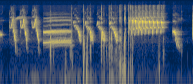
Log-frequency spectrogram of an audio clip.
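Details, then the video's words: An Asian pied starling sings in the morning, a dense medley of imitations: quick chirps, two steady held whistles, rapid descending notes and a long harsh buzzy rattle near the end. "Pancingan Pagi !! Jalak Suren Gacor Full Isian Cocok Buat Masteran Burung Kenari Paud"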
